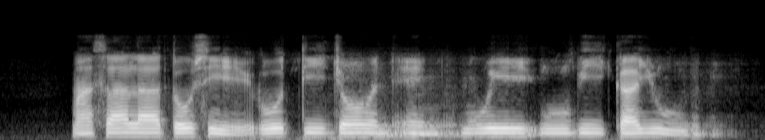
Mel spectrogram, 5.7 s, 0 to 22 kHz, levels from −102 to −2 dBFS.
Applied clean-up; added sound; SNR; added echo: neural mask model DeepFilterNet 3.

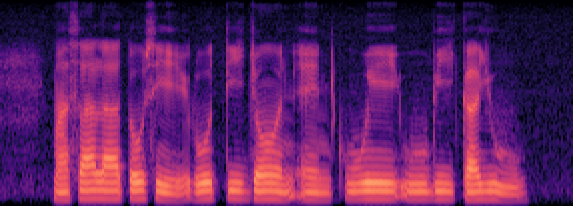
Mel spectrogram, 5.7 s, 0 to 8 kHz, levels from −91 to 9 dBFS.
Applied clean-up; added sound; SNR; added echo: none; none; none; none.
